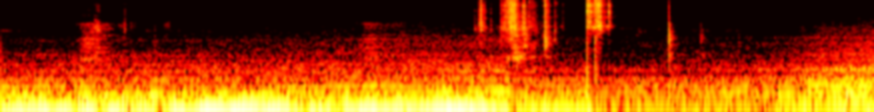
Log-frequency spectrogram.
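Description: Metal hand tools clinking in a quick cluster about three seconds in, over a steady low rumble.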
